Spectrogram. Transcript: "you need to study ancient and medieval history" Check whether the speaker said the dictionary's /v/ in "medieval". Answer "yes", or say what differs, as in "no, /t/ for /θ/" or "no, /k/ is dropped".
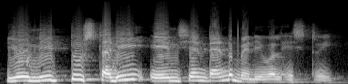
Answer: yes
